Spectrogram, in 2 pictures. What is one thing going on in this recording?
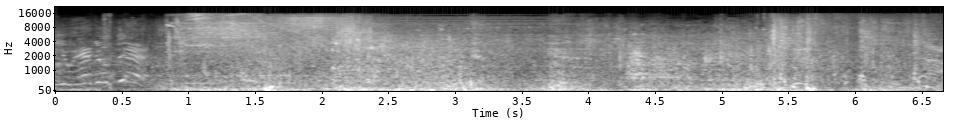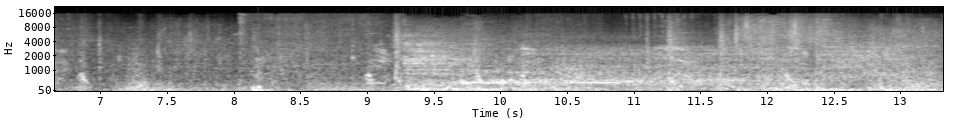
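Sword strikes clash and slash.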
